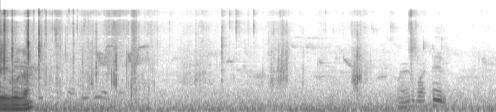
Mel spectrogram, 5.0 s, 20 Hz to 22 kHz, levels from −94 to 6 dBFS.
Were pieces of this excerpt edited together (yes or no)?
yes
